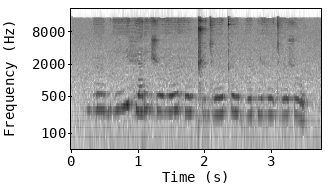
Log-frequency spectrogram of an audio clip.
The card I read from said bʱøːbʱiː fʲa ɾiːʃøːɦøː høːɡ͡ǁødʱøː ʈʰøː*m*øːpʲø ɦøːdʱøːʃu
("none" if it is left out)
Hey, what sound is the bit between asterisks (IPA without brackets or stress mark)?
bʱ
